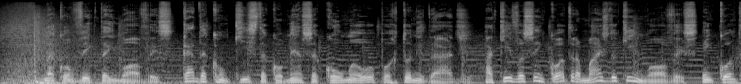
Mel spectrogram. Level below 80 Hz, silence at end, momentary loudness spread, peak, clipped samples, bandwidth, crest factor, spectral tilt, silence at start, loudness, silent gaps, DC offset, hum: -30 dBFS; 0 s; 3 LU; -2 dBFS; under 0.1%; over 20 kHz; 16 dB; -5 dB/octave; 0 s; -19 LUFS; none; under 0.1%; none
